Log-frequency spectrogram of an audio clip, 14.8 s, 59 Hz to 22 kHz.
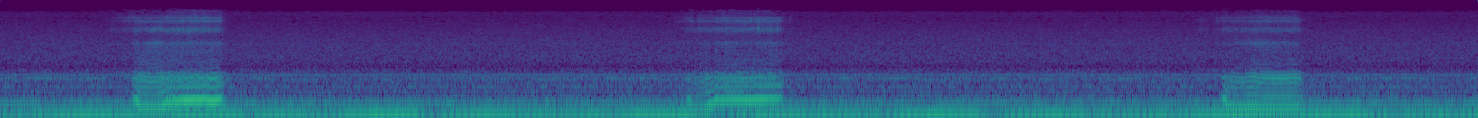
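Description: Slow, rattling snores about every five seconds, roughly 11 a minute, over a steady low hum; noisy snoring in a flat-faced dog.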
